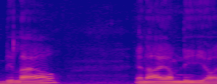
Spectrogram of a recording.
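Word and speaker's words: Bilal: my name is Bal spelled last name b i l a l pronounced below and I am the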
